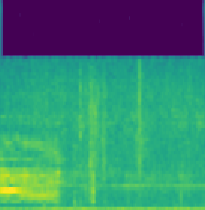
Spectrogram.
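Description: Tabby cat giving one short meow that ends about half a second in, followed by a steady low hum and a few faint clicks.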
